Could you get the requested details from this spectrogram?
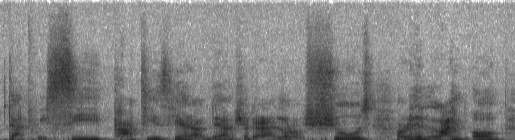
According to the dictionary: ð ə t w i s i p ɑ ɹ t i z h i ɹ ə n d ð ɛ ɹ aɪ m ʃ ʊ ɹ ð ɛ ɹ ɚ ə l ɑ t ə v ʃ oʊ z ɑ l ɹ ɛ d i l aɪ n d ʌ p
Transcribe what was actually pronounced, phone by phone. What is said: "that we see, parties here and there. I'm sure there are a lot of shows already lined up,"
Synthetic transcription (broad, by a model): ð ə t w i s i p ɑ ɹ t i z h i ɹ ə n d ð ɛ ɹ aɪ m ʃ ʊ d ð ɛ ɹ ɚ ə l ɑ t ə v ʃ oʊ z ɑ l ɹ ɛ d i l aɪ n d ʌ p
